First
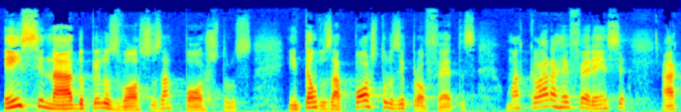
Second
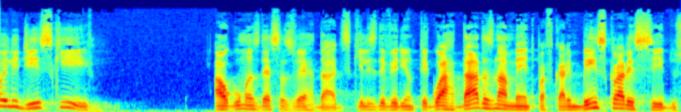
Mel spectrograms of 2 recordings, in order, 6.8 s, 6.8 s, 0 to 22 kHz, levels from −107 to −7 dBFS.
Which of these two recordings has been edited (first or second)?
first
